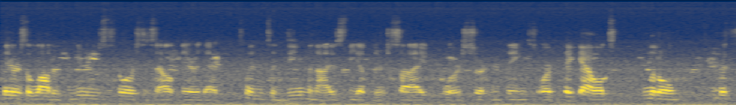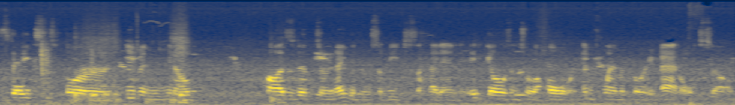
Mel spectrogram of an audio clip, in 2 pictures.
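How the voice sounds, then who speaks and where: A man's voice: fairly low pitch, fairly even intonation, moderate pace, background noise. A man hosting a podcast discussion, talking earnestly with many fillers. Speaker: podcast host. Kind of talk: casual discussion.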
